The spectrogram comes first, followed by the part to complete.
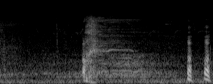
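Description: A man laughing briefly about a second in, then again for a moment near the end.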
